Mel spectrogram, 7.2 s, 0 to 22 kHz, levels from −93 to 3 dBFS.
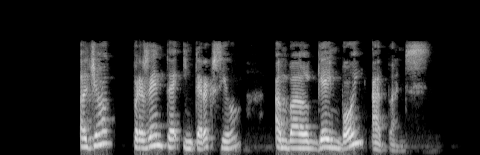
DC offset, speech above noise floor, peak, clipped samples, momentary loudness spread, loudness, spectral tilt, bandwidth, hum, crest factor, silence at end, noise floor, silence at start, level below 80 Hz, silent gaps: under 0.1%; over 75 dB; -2 dBFS; under 0.1%; 12 LU; -15 LUFS; -4.5 dB/octave; 7.6 kHz; none; 16 dB; 0.8 s; under -90 dBFS; 1.2 s; -58 dBFS; none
